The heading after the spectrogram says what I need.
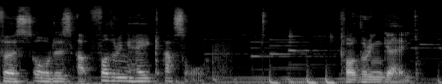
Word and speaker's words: Fotheringhay: Fotheringhay, it's pronounced. Well, Fotheringhay, it's pronounced.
